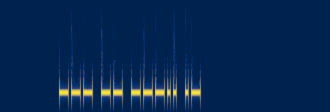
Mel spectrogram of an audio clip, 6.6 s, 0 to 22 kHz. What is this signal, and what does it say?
Morse code, heard as a keyed tone, about 20 wpm, 700 Hz. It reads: OM8A
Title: DXCC-100 Call Signs - 4 Characters - Repeated 2x - 20wpm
